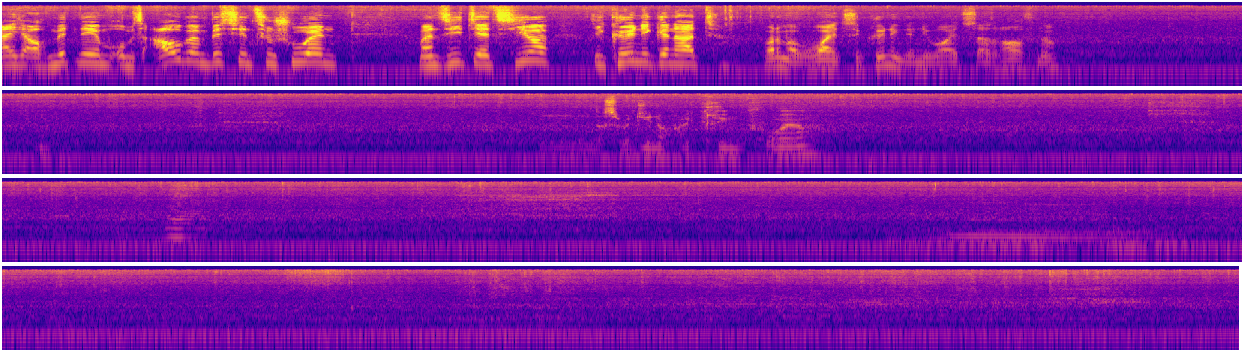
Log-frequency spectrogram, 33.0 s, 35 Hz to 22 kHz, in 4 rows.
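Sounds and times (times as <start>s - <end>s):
bees humming: 0.0s - 33.0s
louder bee buzz: 15.7s - 33.0s.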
